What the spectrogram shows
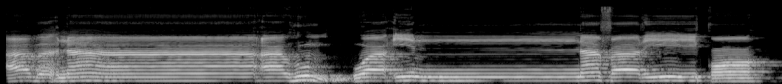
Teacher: Ada nun bertasydid, kita membacanya dengan dengungan. Wa inti dari dengungan itu adalah rongga hidung.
